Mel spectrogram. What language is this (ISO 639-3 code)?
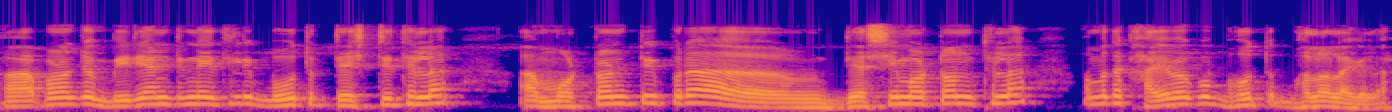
ori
